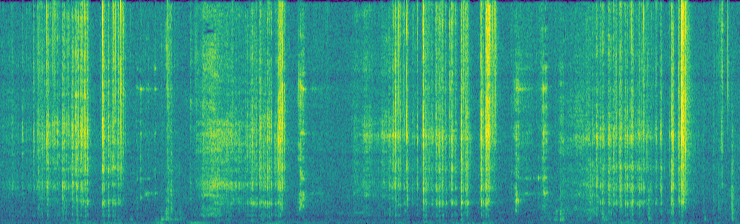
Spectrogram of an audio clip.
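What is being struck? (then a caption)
Bar of soap scraped with a blade. A utility-knife blade scrapes thick shavings off the face of a solid oval dry bar of soap with a yellow core and black shell, held in the palm. The repeated strokes make crisp, bright scraping and crunching sounds with almost no low end and no ring, separated by brief quiet pauses.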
